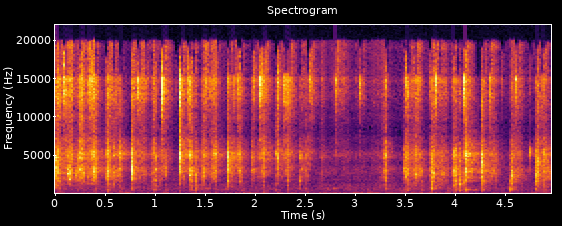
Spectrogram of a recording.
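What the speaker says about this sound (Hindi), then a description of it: "सबसे पहले हम कार्ड शफल कर लेते हैं टॉरस।" Tarot cards are shuffled by hand in quick, crisp riffles and soft flicking bursts, close and fairly quiet, repeating irregularly.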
